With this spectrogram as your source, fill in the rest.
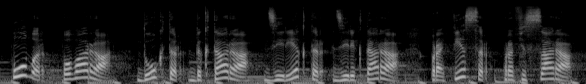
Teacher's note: Другая часть существительных, обозначающих профессию, должность, звание, наоборот, имеет ударное окончание «а» в форме именительного падежа множественного числа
